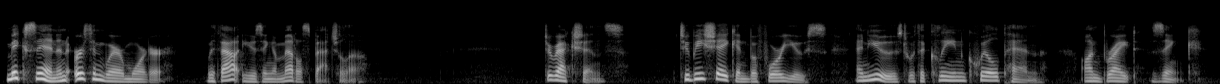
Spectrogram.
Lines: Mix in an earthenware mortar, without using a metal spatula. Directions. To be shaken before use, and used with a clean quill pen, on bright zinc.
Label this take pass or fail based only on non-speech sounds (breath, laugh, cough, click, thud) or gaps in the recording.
pass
